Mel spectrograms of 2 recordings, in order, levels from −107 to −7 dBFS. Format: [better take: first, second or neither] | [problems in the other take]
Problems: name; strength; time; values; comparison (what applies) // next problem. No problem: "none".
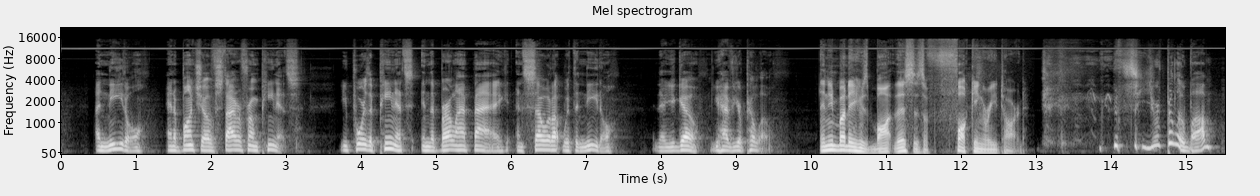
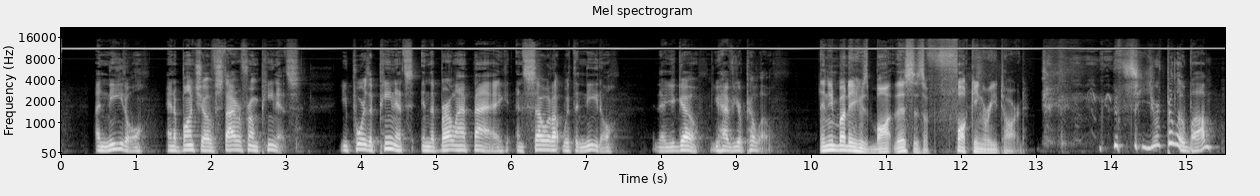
first | high-pitched whine; loud; throughout; 11 kHz, 8 dB below the speech; faint in the first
